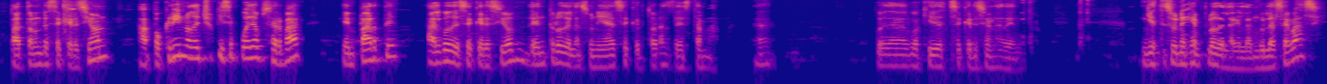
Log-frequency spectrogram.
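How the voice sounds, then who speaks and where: A man's voice: a little high, breathy edge, no room sound, highs cut off. A man teaching a histology class online, explaining step by step and checking in with students. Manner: explanatory, repeats terms, frequent "¿sí?" and "¿verdad?" checks.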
